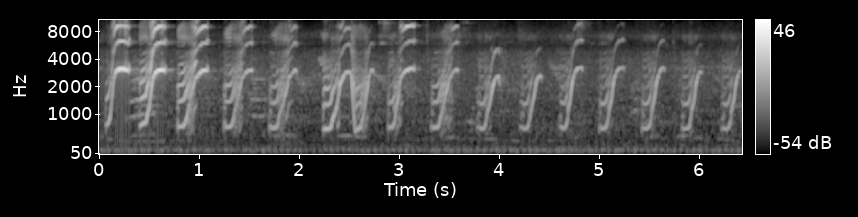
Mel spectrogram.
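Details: Happy pet guinea pigs wheeking: loud, overlapping upward-sweeping squeals at first, settling into a regular run of single rising squeaks, close to three per second, over a low background hum.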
